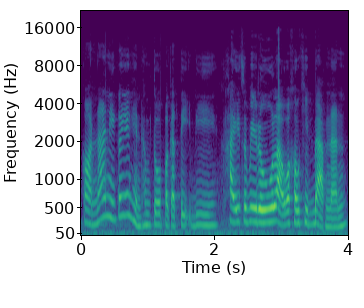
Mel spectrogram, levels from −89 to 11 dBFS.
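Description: The stream has most likely lost a few samples at a time, so the waveform jumps straight from one value to a later one. Each gap is only a fraction of a millisecond, far too short to take away any sound. These dropped samples are heard as single sharp clicks in the speech at 0.36 s, 1.18 s and 2.96 s, each a thin vertical line running the full height of the spectrum.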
